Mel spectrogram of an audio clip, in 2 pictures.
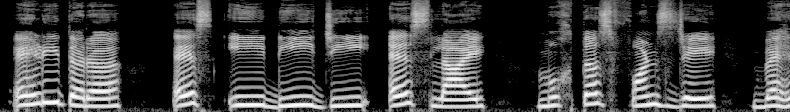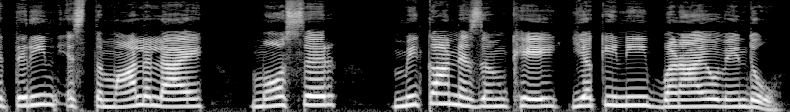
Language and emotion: Sindhi, neutral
